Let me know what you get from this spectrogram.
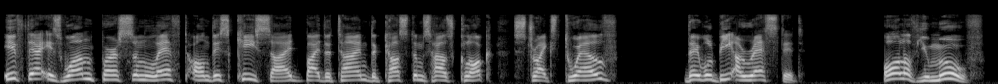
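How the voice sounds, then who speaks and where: A calm, firm young customs officer, voiced by a man, gives formal, measured commands. His voice sits noticeably higher than the reader's own. The sound is dry and close. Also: dry recording, exaggerated voice. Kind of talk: audiobook character voice.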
